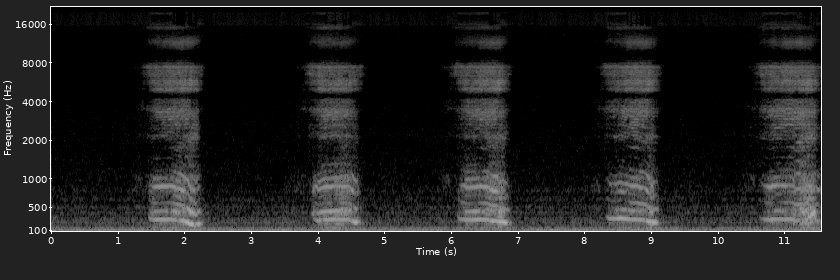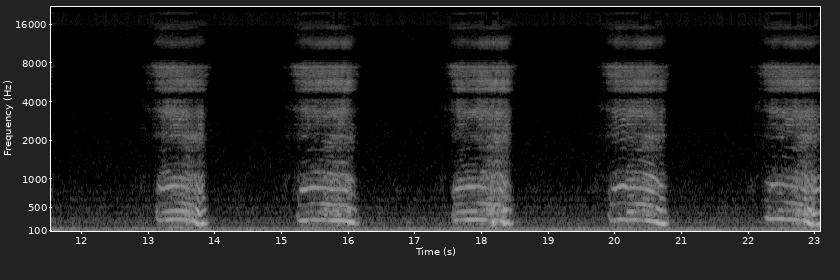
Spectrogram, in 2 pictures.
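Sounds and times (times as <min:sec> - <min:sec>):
person snoring: 0:01.4 - 0:02.3, 0:13.1 - 0:13.9, 0:17.6 - 0:18.5, 0:19.9 - 0:20.8, 0:22.2 - 0:23.0.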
